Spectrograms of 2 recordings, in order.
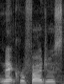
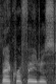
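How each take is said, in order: First: "necrophagist" with a short FADGE third syllable; pronunciation check. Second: "necrophagist" with a long FAY third syllable; alternative pronunciation. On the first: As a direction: say "necrophagist" as NEK-roh-FADGE-ist. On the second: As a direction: say "necrophagist" as NEK-roh-FAY-jist. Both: Shown as a demonstration. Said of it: "Is it not necrophagist".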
